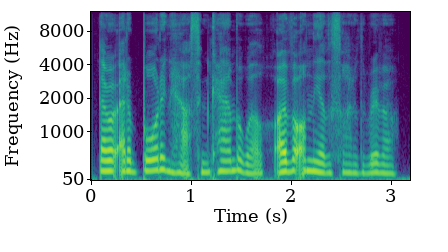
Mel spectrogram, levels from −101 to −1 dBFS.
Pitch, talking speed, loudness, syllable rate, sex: 190 Hz, 300 wpm, -20 LUFS, 8.4 syllables/s, female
